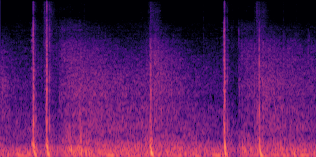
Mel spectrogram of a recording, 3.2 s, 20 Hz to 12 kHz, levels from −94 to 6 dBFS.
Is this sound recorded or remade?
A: remade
